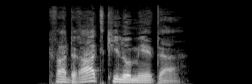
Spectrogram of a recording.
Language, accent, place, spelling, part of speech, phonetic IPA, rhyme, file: German, Germany, Berlin, Quadratkilometer, noun, [kvaˈdʁaːtkiloˌmeːtɐ], -aːtkilomeːtɐ, De-Quadratkilometer.ogg
- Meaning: square kilometer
